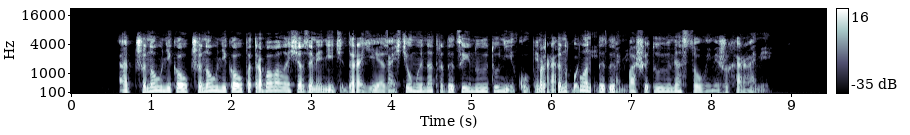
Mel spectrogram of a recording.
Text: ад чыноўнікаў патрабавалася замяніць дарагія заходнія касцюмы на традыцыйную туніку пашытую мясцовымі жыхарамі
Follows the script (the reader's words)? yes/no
no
